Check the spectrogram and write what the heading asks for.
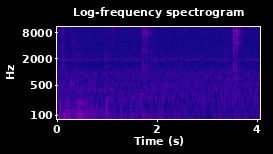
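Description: Near silence: room tone with a few faint clicks of a computer mouse, spaced out over the few seconds.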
